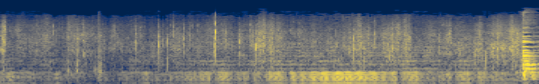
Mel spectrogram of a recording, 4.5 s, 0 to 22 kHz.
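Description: A lo-fi sampler patch in the Waves CR8 software sampler plays a sustained, pitched chord, triggered from MPC pads. It dips in level about a second in, then swells again.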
